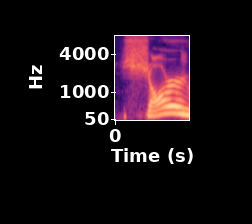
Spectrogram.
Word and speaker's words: Schar: Char Blue Shield Alliance. How would you pronounce SCHAR? Yeah, Char.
